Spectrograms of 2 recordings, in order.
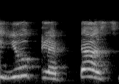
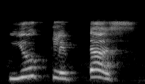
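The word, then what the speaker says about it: eucalyptus: यूक्लिप्टस। यूक्लिप्टस बोलते हैं, ए silent होता है, यू E silent A silent, यूक्लिप्टस।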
